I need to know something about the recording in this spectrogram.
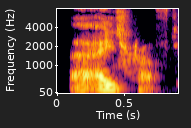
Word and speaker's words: Agecroft: There is talk, or at least was talk, of a stadium at that colliery, and I'm going to pronounce it horribly, but Agecroft? Agecroft, yeah.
